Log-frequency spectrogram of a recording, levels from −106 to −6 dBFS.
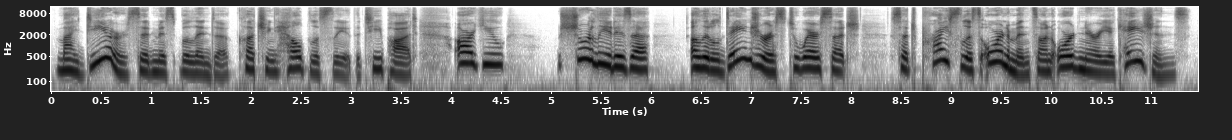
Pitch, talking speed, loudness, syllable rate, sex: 230 Hz, 130 wpm, -18 LUFS, 5.1 syllables/s, female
